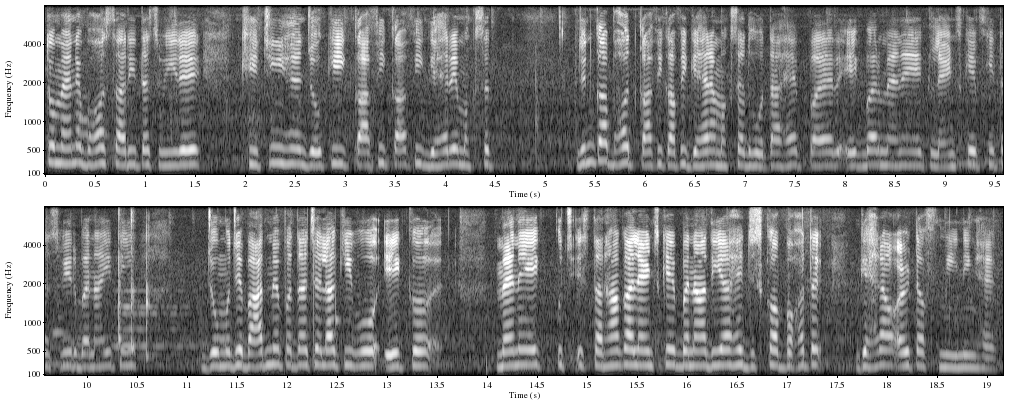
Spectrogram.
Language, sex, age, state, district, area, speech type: Urdu, female, 18-30, Uttar Pradesh, Shahjahanpur, rural, spontaneous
